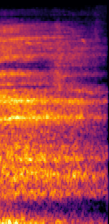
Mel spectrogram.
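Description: A voice imitates the heavy, snorting breathing of a pug in one long, loud breath that fades out.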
